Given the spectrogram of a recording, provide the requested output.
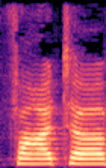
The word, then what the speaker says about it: Vater: Some other examples are Vater, verkaufen, viel, vielleicht. But sometimes, just sometimes, it will be pronounced like the German W.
